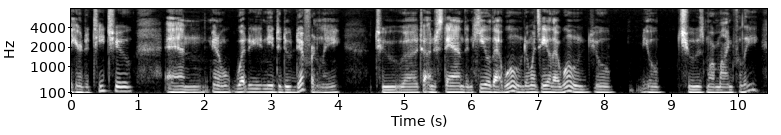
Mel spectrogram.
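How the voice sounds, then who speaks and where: An American accent comes through in a somewhat breathy voice at a moderate pace. Intonation is fairly even, and the recording is very clean with a silent background. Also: man. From US East Coast, Baltimore, Maryland. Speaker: relationship coach. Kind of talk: podcast interview. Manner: halting, many self-corrections.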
